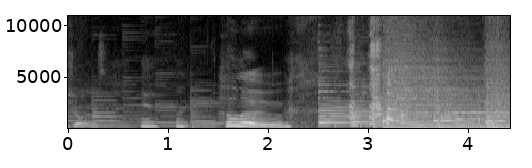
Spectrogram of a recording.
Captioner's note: laughs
